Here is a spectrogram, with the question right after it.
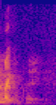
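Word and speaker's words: Michal: Is that Michelle? Michael? Is that a girl's name? Yeah, Michael. Michael.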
